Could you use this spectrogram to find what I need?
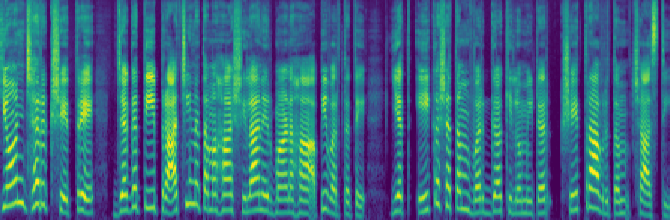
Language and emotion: Sanskrit, neutral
